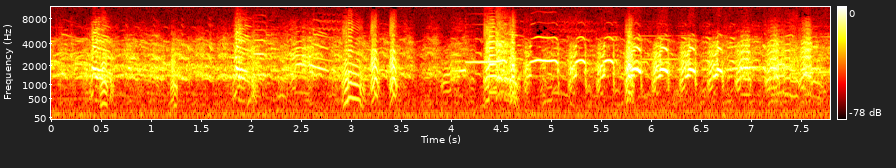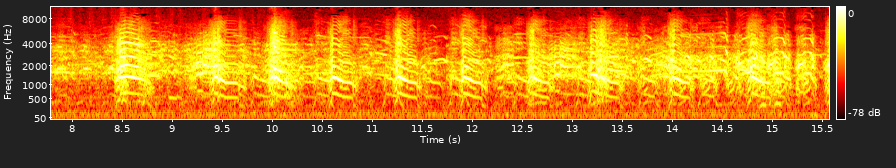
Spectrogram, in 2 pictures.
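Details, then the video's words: California gulls calling in a colony, recorded close to medium-close in mono: a dense, continuous chorus of harsh, nasal honking calls from many birds, overlapping constantly, with bursts of rapidly repeated notes and a few louder cries rising above the din. "California Gull / CU - MP Calls In Colony"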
